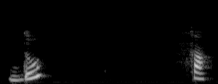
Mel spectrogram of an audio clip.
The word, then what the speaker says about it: dauphin: regardez dauphin بي اش هنا يتقرا اف.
